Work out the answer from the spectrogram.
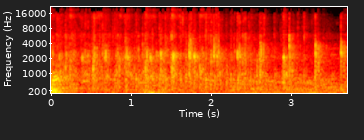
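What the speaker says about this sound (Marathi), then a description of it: "जोरदार टाळ्या वाजवायचे सर्वांसाठी जरा." An audience at a high school annual gathering claps in scattered, uneven bursts throughout, a voice talking over the applause.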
